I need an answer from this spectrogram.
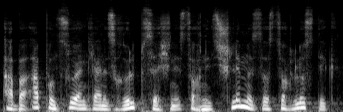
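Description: A man's voice: mid-range voice, expressive, brisk, mellow, breathy edge. A man voicing a polite, patient little girl in a story, speaking in a raised voice with careful questions. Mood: explaining.

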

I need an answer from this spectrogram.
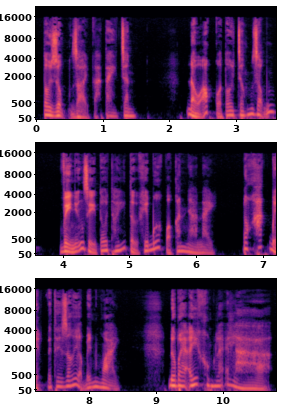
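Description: Husky man reading a ghost story. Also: fairly low pitch, no echo, clean studio sound. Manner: dramatic, expressive first-person reading. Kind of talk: scripted ghost story narration.

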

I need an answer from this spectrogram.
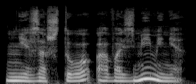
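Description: A woman's voice: sits low, a little slow, warm tone, no room sound, studio quality, pitched below the performer's own voice. A woman voicing a cool, phlegmatic male demon who gives serious, bossy orders in a storybook reading. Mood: deadpan.

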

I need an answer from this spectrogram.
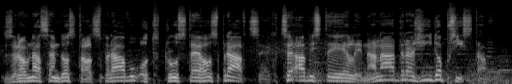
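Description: An urgent quarry foreman shouts warnings , voiced by a man. The voice jumps high and lively over music, cartoon-style.

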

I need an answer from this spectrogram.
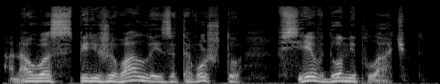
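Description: A man's voice: medium pitch, lively intonation, moderate pace, creaky, husky, no echo, clean studio sound. A man doing a grumbling irritated boss. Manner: indignant, grumbling.

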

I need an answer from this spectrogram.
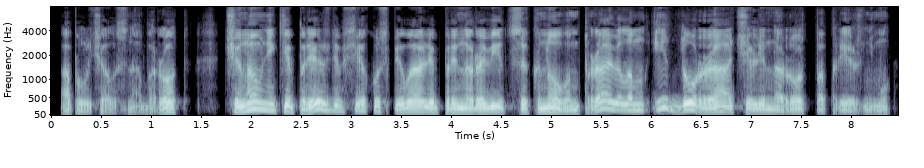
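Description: Male audiobook narrator, animated mid-range voice, dry close sound. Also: mid-range voice, dry recording. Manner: expressive, varied delivery.

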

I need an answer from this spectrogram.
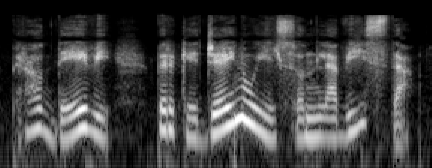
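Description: A woman's voice: on the low side, animated, a little slow, bright, forceful tone, slightly rough, dry recording, exaggerated voice. A woman reading an audiobook, voicing an eager, gossipy young sister. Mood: eager gossip.

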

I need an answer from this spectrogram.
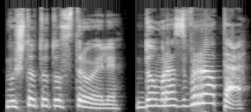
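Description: Storybook part: furious stern schoolteacher lady, shouting orders as a woman reads her. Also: deep voice, steady tone, normal speed, slightly rough. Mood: outraged. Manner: yelling, scolding. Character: strict shouting female teacher.

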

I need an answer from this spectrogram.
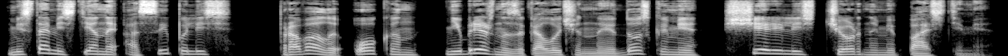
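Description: A man's voice: on the high side, expressive, moderate pace, a little mellow, no room sound. Male audiobook narrator with a dry, close voice. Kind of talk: first-person audiobook narration.

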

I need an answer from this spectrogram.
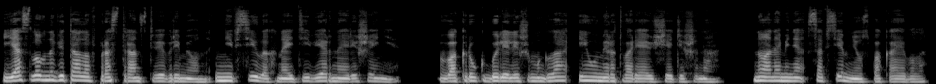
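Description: A woman giving measured first-person narration of a fantasy audiobook. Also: low-pitched, warm tone, dry recording, clean studio sound.

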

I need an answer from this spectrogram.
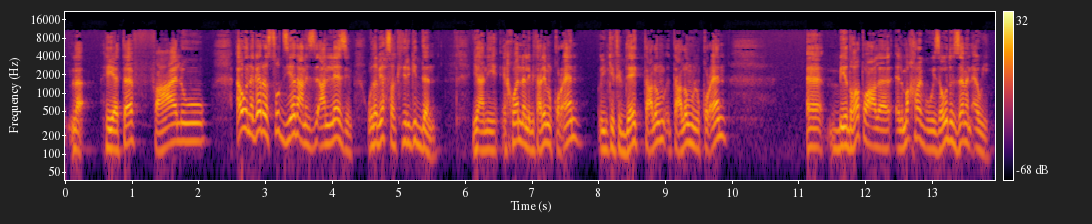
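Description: A man with an Egyptian accent teaching Quran recitation, explaining patiently and demonstrating sounds slowly. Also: medium pitch, animated, slightly rough. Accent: Egyptian Arabic. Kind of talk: recitation lesson.

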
